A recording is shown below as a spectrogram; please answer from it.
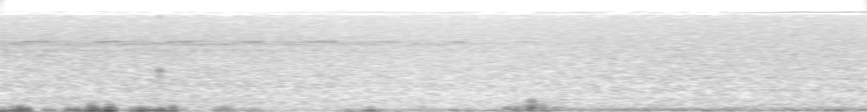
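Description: Wind buffeting the microphone in uneven low gusts, heaviest in the first second, with a faint steady high-pitched whine above it.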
